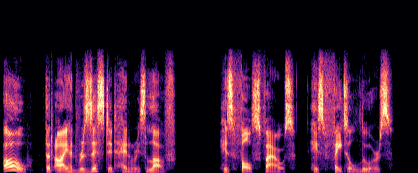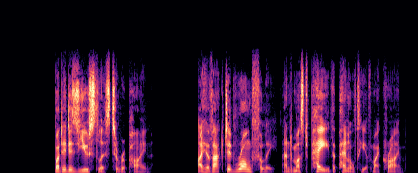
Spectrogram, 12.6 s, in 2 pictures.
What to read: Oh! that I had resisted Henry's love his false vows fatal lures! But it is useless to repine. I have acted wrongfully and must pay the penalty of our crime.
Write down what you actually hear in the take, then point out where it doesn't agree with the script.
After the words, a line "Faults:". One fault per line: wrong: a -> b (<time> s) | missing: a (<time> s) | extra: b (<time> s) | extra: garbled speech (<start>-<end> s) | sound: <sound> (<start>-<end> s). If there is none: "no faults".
Oh! that I had resisted Henry's love his false vows his fatal lures! But it is useless to repine. I have acted wrongfully and must pay the penalty of my crime.
Faults:
extra: his (4.6 s)
wrong: our -> my (11.8 s)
